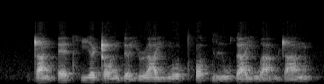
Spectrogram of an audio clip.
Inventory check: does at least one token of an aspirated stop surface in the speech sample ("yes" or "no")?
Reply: yes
